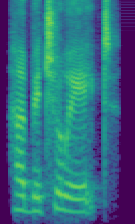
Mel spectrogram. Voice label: "habituate", Indian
